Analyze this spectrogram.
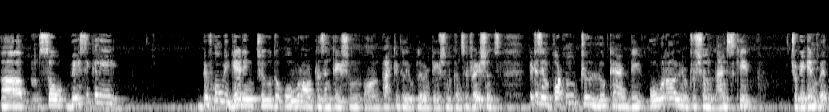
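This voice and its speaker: In a room with audible echo, a man with a fairly high pitch speaks somewhat breathily at a moderate pace, with lively intonation. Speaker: nutrition specialist. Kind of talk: recorded presentation.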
